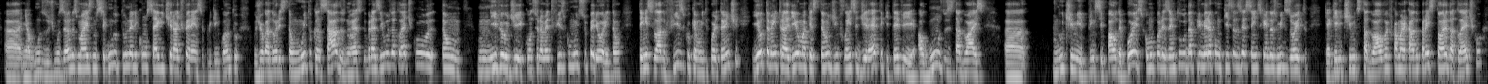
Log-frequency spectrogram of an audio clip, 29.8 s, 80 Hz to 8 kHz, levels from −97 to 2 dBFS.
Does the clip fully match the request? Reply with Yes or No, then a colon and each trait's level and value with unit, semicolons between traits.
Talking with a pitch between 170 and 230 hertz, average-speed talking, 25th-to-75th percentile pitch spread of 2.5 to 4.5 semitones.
Yes: medium, 185 Hz; average, 175 wpm; average, 4.0 semitones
